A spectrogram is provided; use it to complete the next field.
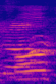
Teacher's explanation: कंठोष्ठी से। कंठ और ओष्ठ यानी कि कंठ और होंठ दोनों मिलने से।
